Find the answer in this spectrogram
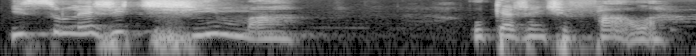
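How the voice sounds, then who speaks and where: A middle-aged woman with a Brazilian accent preaching a sermon in a church. She tells stories animatedly, acts out family members and shouts for emphasis. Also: fairly high pitch, lively intonation, slow, slight background noise. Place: church sanctuary.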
